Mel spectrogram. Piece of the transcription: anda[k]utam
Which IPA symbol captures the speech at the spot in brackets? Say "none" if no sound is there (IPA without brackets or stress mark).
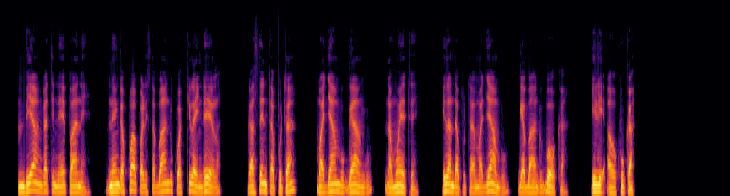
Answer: p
